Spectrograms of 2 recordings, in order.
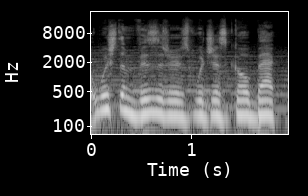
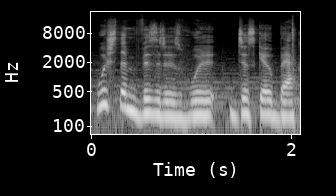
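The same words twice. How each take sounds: First: It is read in the speaker's ordinary accent. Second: It is read in a British accent.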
